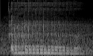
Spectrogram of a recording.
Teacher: a trilled R sound that happens when you rapidly tap the tip of your tongue to the roof of your mouth. It's like rrr. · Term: rolled R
